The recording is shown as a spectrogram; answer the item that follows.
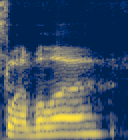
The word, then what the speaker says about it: Lavella: People pronounce Lavella. Yeah, that's how like novella.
